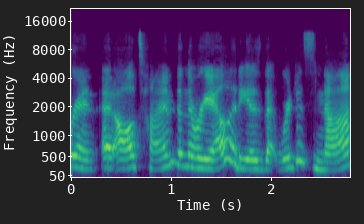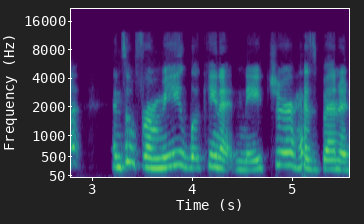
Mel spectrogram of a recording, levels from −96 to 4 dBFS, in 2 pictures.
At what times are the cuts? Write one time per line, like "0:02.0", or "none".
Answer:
none

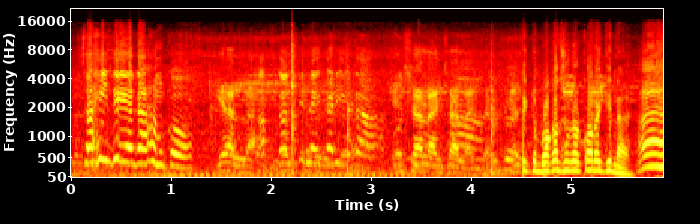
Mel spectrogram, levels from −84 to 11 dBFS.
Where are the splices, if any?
0:04.5

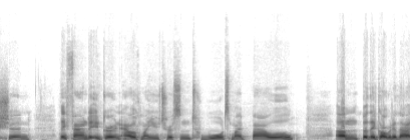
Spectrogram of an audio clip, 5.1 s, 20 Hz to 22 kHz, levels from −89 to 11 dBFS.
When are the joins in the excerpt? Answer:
none

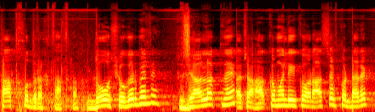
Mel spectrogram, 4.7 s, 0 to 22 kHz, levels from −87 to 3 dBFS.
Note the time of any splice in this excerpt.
0:01.1
0:02.2
0:03.0

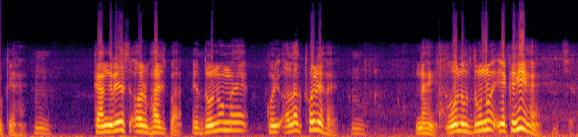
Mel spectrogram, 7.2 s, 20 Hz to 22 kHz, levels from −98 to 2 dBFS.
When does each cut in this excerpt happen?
none

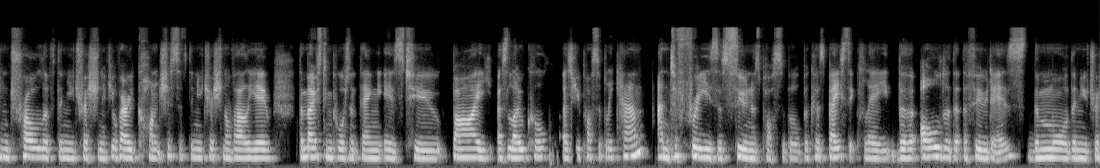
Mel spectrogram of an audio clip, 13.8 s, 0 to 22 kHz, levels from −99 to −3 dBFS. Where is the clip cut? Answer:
0:08.2

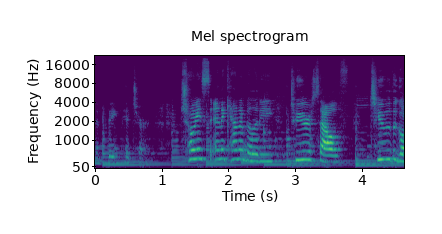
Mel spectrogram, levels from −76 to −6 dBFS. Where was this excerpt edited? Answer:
0:01.0

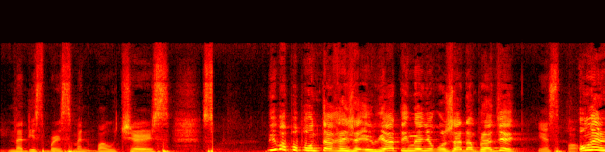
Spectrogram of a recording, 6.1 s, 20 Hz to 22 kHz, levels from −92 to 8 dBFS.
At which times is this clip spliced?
0:02.1

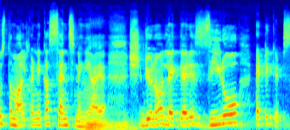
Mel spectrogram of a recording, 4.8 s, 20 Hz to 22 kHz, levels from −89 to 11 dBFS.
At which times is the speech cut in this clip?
none

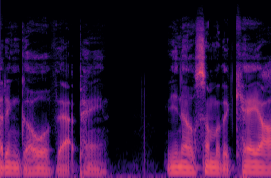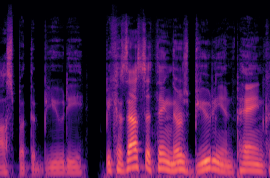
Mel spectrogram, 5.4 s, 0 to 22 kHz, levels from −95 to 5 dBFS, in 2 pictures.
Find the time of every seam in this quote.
0:03.6

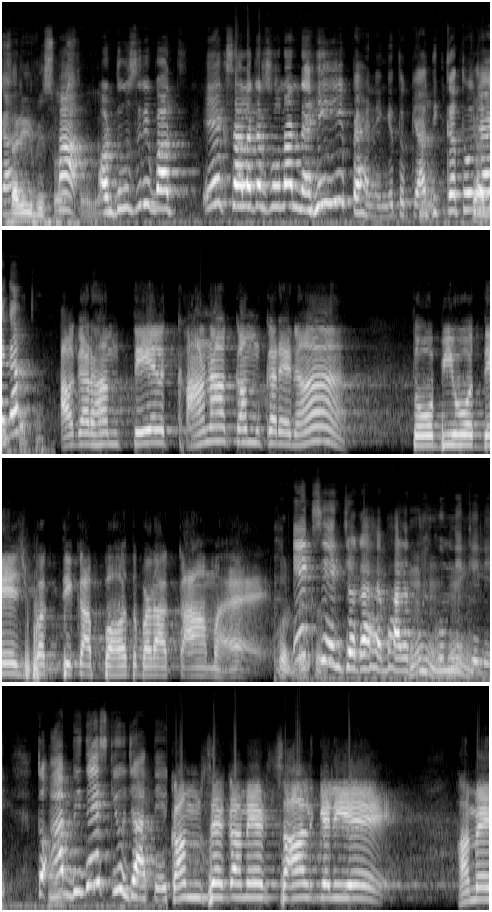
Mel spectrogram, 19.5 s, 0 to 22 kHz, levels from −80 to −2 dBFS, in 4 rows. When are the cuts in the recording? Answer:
0:05.2
0:12.5
0:16.3

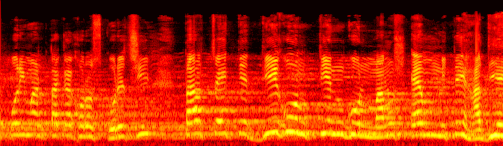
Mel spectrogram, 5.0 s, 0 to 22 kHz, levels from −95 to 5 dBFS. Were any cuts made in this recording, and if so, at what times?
none

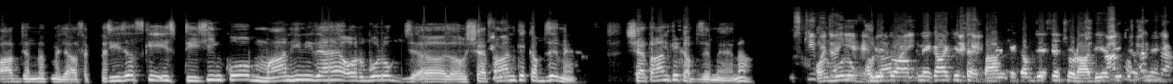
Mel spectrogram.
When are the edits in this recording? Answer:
0:01.0

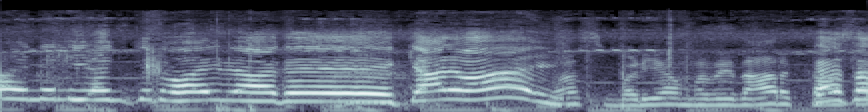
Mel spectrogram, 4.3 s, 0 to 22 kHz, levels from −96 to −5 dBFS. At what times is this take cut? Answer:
none

